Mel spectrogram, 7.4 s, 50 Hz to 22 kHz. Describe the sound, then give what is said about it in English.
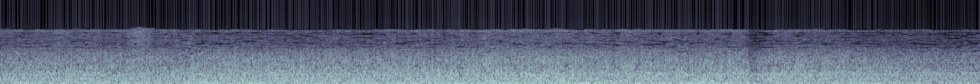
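The steady, loud engine drone of an airplane in flight fills the cabin with a dense, unbroken rumble that stays even throughout, with no voices. “Ladies and gentlemen, if you look below you on the right-hand side of the aircraft, you can see the outskirts of the city of Munich approaching. We will land in exactly 15 minutes.”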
